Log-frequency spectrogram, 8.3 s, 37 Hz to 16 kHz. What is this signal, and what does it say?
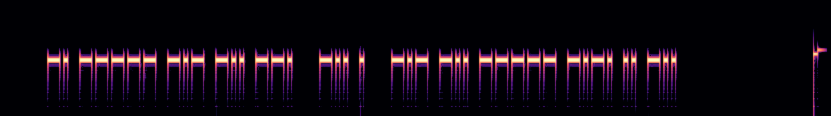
Morse code, heard as a keyed tone, about 30 wpm, 700 Hz. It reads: N0KDG DE KD0CID
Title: USA Callsign DE Callsign 30wpm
